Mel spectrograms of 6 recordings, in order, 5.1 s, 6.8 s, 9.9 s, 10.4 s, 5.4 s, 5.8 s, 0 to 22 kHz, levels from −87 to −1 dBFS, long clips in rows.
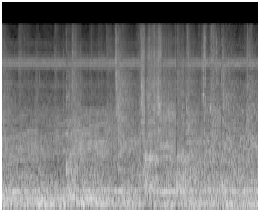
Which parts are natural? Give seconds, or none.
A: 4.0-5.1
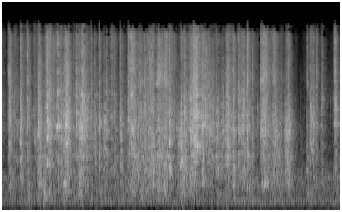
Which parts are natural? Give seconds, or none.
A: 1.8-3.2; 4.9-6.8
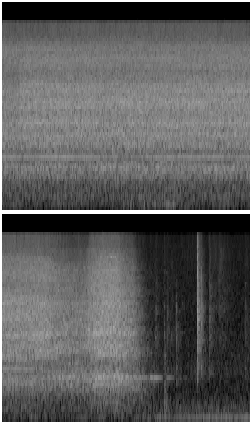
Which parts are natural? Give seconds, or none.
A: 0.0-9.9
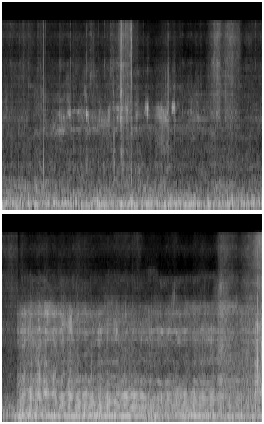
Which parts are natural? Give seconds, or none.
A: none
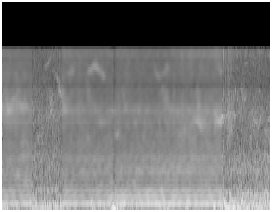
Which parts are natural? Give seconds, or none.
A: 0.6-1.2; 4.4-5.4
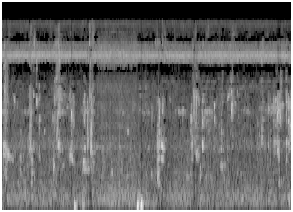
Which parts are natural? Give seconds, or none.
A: 0.0-1.9; 2.7-5.8

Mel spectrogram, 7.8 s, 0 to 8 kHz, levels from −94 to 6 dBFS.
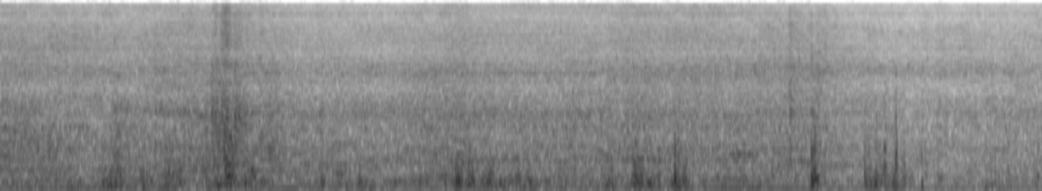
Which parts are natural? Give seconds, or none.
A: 0.9-1.4; 3.5-4.5

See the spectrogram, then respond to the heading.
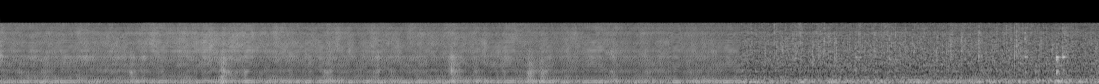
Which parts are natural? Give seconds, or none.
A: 7.4-11.0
